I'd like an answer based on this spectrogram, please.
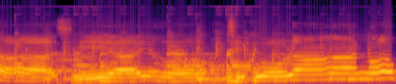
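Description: A man sings a Somali qaraami song in long, wavering, ornamented notes, accompanied by his own oud.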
